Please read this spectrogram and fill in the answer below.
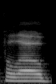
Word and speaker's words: Fallot: mean, really, Pulmonary with tetralogy of and flow, with or tetralogy of flow, pulmonary atresia. I never can get it right. It's one of the two. It's reverse. I've always been saying it wrong my whole life.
